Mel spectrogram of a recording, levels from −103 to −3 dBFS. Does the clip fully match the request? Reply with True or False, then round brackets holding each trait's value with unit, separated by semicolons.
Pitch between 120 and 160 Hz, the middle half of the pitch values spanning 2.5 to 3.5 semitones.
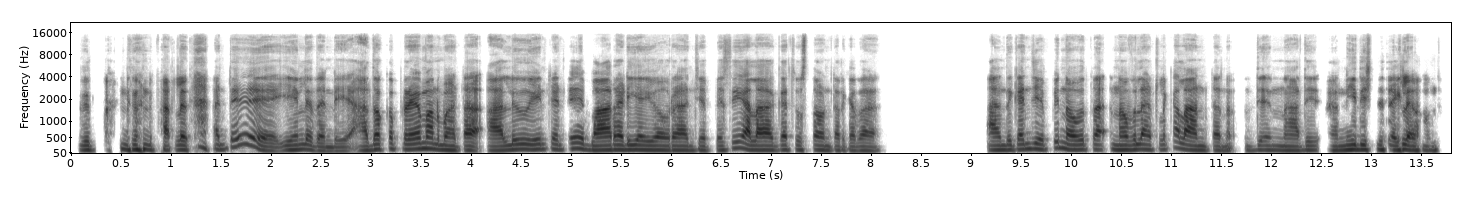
True (135 Hz; 2.8 semitones)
